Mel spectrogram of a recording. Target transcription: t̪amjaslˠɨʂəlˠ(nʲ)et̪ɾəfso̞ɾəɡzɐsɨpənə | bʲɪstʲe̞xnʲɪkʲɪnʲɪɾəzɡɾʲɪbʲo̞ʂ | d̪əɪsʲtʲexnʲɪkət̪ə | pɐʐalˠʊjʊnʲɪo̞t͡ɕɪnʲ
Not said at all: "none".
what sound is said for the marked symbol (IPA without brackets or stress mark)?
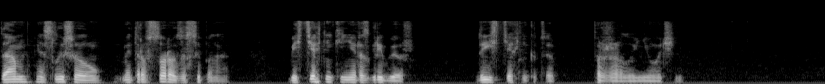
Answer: mʲ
